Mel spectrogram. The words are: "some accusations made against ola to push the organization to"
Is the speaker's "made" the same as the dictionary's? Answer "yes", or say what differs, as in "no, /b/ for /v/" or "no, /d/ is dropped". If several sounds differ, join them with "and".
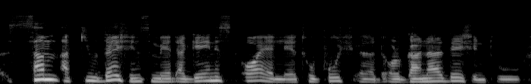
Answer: yes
